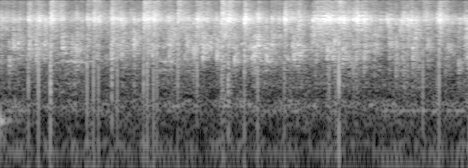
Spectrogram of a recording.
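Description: Mustard seeds crackle in hot oil while drumstick-leaf stir-fry is being started, a steady close sizzle with quick irregular pops and spits throughout.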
